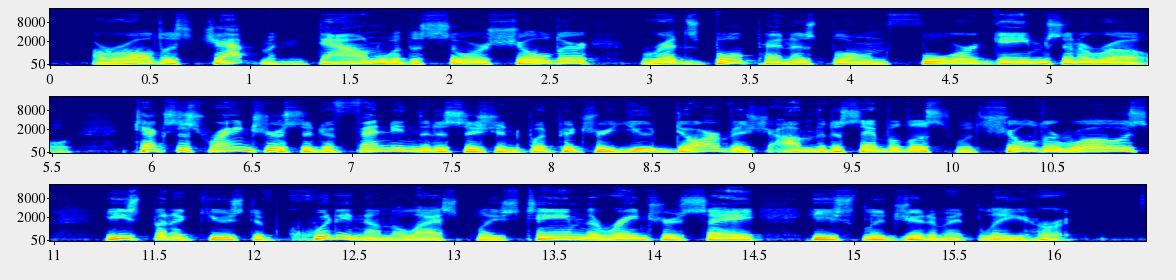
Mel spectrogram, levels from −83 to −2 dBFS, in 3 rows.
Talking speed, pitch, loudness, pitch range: 180 wpm, 135 Hz, -28 LUFS, 115-150 Hz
